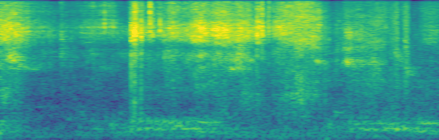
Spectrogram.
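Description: Satinette pigeons coo softly and repeatedly in a breeding loft, close and low, with faint chirps around them and no speech.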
